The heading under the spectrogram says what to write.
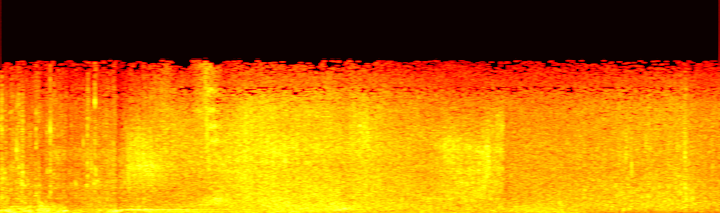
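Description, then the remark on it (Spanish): Powerful ocean waves of white foam crash and churn continuously, a dense, roaring wash of foamy surf with wind rushing through it, steady and loud for the whole stretch, with no voices. “Cuando abrió los ojos, estaba en el agua, entre olas poderosas de espuma blanca.”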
